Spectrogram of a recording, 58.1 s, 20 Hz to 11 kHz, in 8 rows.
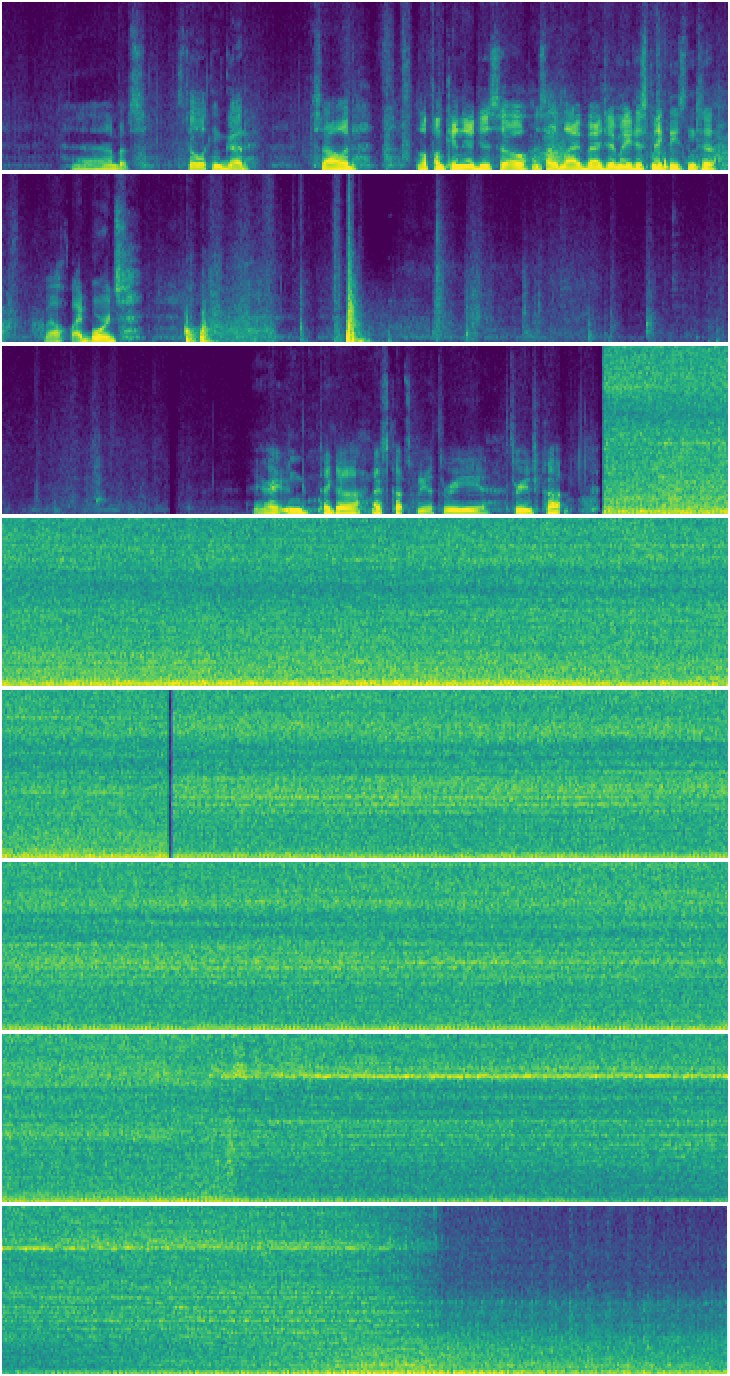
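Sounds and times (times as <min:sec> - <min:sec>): bandsaw mill sawing log: 0:03.1 - 0:07.8, 0:20.5 - 0:58.0.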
